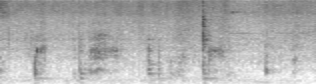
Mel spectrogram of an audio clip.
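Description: Shrimp sizzle in a pan with coconut milk as a spatula turns them, giving a soft frying hiss broken by a few distinct scraping strokes.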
